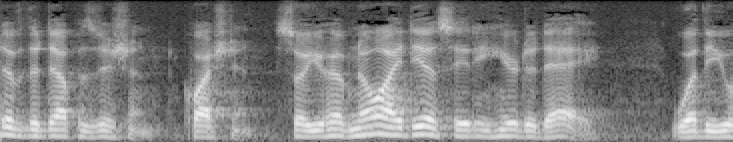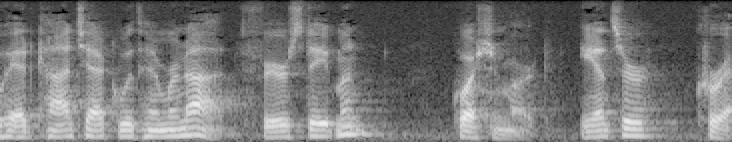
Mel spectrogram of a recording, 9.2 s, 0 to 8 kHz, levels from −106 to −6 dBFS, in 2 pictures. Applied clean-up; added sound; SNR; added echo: none; none; none; none.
